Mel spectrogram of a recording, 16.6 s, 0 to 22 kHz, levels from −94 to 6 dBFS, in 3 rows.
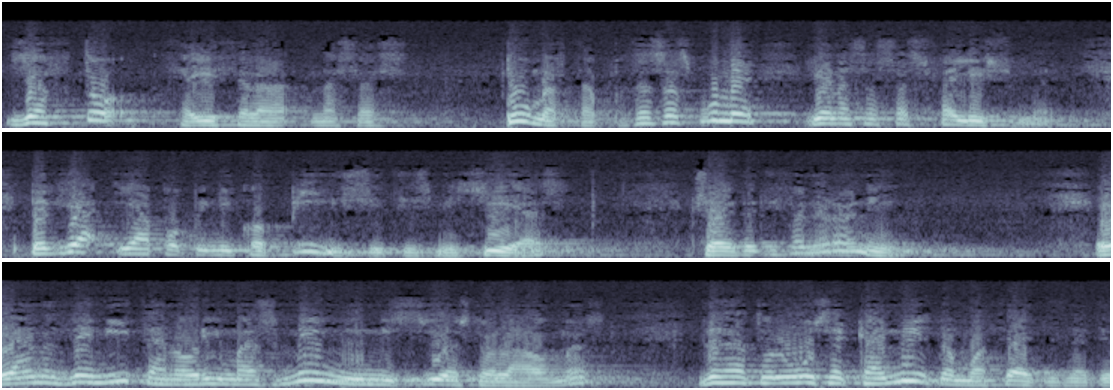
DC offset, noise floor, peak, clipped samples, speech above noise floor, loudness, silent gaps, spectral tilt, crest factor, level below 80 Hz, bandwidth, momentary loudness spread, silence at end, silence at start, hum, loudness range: under 0.1%; -38 dBFS; -4 dBFS; under 0.1%; 21 dB; -18 LUFS; none; -8 dB/octave; 14 dB; -50 dBFS; 11.5 kHz; 13 LU; 0 s; 0 s; none; 3 LU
